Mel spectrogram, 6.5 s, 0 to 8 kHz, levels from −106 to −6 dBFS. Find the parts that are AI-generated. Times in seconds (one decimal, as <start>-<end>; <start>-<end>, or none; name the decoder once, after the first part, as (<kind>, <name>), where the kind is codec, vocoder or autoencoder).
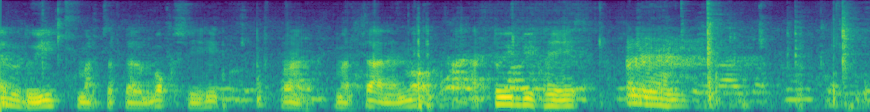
1.1-5.0 (vocoder, WaveNeXt)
